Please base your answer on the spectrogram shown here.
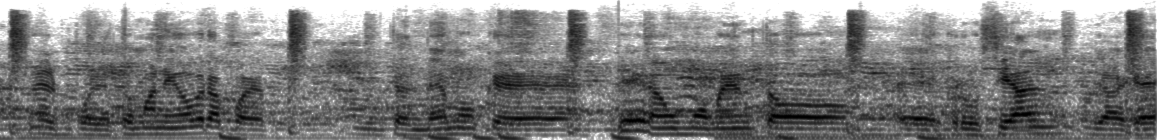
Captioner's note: speaks in foreign language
